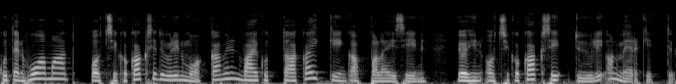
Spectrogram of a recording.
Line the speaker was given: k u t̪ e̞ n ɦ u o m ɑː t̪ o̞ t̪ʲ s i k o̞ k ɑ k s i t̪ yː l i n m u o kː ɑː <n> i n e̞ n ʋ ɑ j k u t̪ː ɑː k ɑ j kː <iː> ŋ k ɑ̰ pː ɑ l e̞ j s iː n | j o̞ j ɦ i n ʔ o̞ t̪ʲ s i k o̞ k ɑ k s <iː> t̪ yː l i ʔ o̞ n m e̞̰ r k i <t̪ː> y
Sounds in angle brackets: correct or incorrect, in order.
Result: incorrect: m, correct, incorrect: i, correct

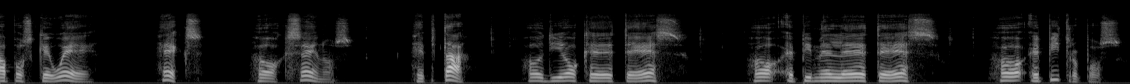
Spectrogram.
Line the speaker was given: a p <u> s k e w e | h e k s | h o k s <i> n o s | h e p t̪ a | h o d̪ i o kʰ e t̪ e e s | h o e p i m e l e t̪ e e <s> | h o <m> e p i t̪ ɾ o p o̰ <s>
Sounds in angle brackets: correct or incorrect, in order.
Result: incorrect: o, incorrect: e, correct, incorrect: none, correct

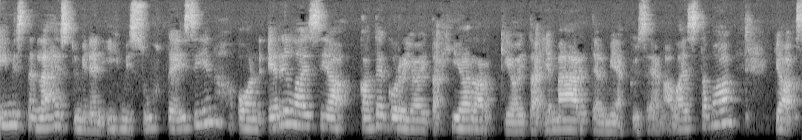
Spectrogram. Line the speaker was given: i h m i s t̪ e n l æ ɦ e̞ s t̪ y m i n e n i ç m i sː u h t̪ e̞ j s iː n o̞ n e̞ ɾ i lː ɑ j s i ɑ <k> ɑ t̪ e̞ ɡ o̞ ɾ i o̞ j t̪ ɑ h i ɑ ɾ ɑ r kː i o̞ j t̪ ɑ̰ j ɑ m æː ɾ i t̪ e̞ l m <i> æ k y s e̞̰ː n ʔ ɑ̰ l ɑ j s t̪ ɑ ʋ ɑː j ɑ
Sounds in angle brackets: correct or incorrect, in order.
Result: correct, correct

